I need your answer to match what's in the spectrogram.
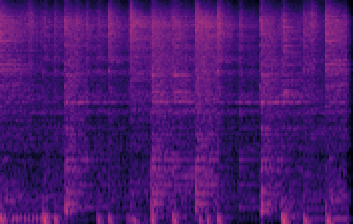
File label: Acidjazz Drummers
